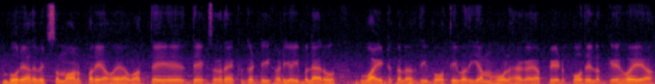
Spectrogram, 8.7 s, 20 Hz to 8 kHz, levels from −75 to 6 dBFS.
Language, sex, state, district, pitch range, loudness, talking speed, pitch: Punjabi, male, Punjab, Kapurthala, 115-120 Hz, -18 LUFS, 215 wpm, 115 Hz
